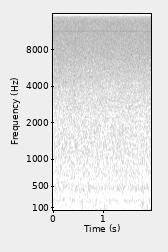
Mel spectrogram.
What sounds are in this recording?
Red-breasted Nuthatch song, insect buzz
